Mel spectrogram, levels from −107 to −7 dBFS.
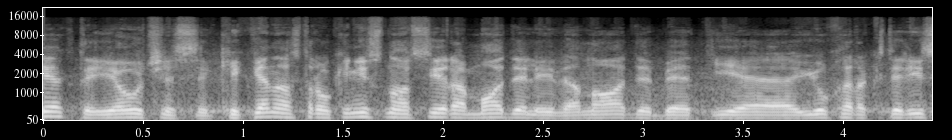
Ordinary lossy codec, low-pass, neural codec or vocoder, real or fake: Opus, 24 kbps; 14.4 kHz; vocoder, 48 kHz, 128 mel bands, Vocos; fake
